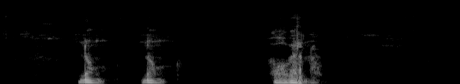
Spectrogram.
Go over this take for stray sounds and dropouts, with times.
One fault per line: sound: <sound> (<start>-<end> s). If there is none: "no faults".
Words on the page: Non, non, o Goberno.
no faults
